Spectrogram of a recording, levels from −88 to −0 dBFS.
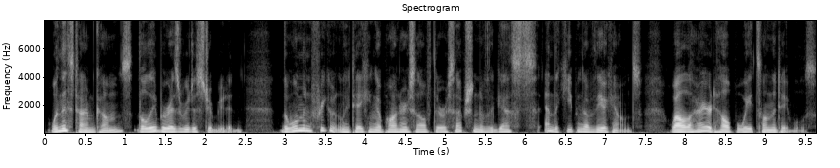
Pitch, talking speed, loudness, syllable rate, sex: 120 Hz, 205 wpm, -19 LUFS, 6.1 syllables/s, male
